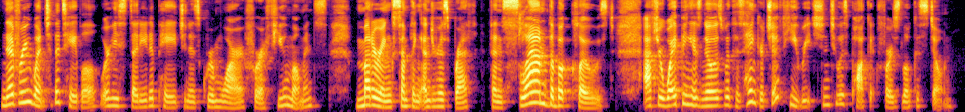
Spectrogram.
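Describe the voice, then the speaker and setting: Expressive woman reading a children's story. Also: on the low side, fairly quick, gravelly. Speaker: read-aloud reader. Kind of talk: children's book read-aloud narration.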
